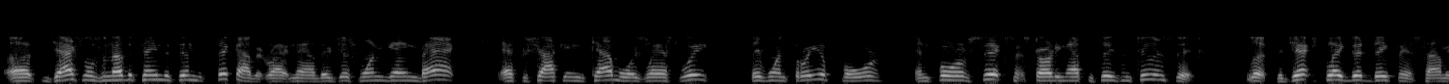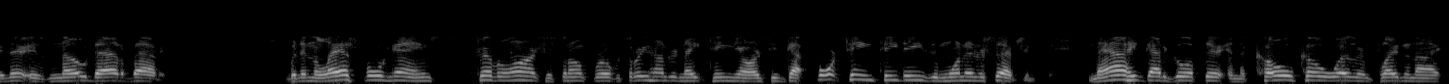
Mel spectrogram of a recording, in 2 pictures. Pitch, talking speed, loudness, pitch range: 180 Hz, 180 wpm, -34 LUFS, 165-200 Hz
